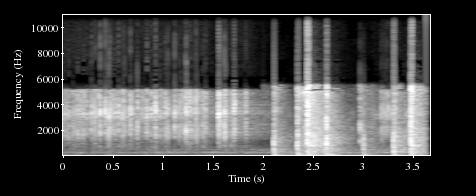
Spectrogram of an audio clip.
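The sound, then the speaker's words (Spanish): Someone stumbling into a chair: after a stretch of low, quiet rustling, a burst of loud, irregular thumps and knocks fills the second half. “He tropezado con una silla que había tirado aquí en medio.”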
